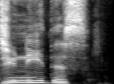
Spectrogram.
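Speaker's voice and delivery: imitated sugary-sweet voice. Retelling someone knocking on an occupied door, imitating a sweet voice. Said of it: "The sweet, sweet voice of somebody saying".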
